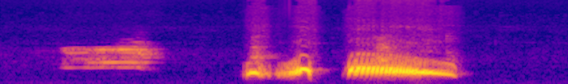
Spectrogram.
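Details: Spotted dove in Đồng Nai, Vietnam, 'thúc gù' cooing with a 'thổ sấm' voice. A faint steady tonal sound comes first, then one phrase: two brief coos and a drawn-out falling coo.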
